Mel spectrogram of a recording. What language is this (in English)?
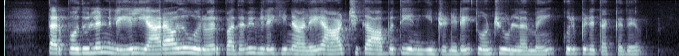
Tamil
